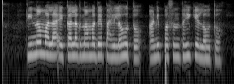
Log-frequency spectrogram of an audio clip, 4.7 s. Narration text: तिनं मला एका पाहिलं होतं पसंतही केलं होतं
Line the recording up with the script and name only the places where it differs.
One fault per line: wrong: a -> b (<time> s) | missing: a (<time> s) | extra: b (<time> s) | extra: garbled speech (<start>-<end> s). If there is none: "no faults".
extra: लग्नामध्ये (1.4 s)
extra: आणि (3.0 s)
